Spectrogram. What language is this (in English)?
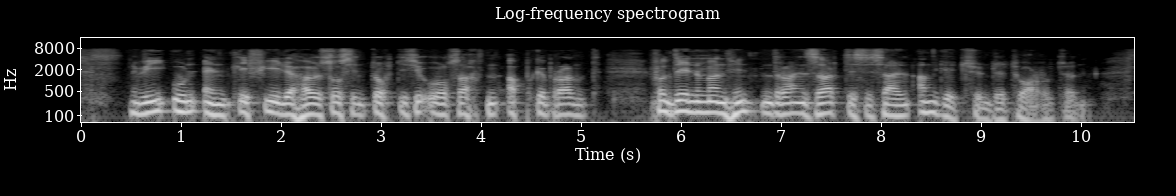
German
